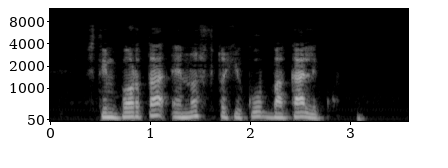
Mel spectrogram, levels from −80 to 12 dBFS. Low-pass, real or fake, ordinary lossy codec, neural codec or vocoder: 7.2 kHz; real; MP3, 32 kbps; none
